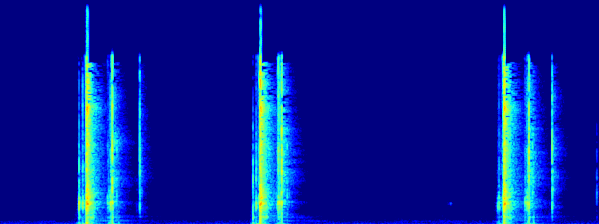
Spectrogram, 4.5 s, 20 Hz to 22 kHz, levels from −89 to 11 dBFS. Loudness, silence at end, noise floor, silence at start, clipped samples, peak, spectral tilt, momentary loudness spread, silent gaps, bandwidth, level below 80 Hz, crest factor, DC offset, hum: -20 LUFS; 0.5 s; -76 dBFS; 0.65 s; under 0.1%; 0 dBFS; 0.5 dB/octave; 12 LU; none; 17 kHz; -54 dBFS; 26 dB; under 0.1%; none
